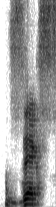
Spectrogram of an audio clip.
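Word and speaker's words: sechs: বা বর্গীয় জ এর মত তাহলে দেখেন এটার উচ্চারণ কি হবে জ্যাক্স জ্যাক্স জ্যাক্স জ্যাক্স জ্যাক্স এটার উচ্চারণটা হচ্ছে দেখেন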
